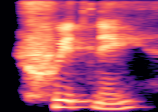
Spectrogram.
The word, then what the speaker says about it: Whitney: Whitney. That is the appropriate pronunciation for her name.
